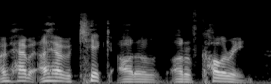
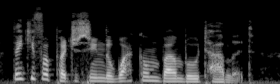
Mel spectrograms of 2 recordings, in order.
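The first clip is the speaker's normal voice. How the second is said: put-on British accent in smooth voiceover narrator style. Quoting the voiceover on a tablet's install disc to friends, imitating Wacom disc voiceover. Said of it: "Do they say it with that accent?".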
